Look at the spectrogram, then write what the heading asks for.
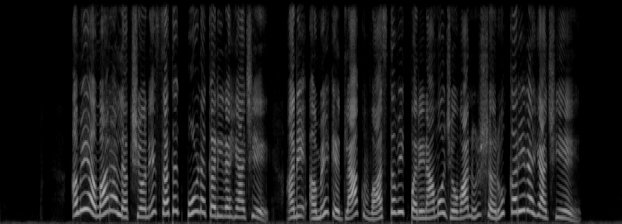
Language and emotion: Gujarati, happy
